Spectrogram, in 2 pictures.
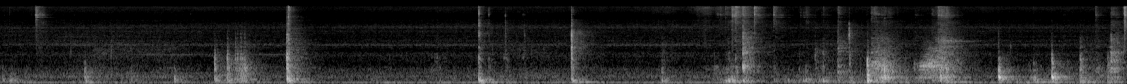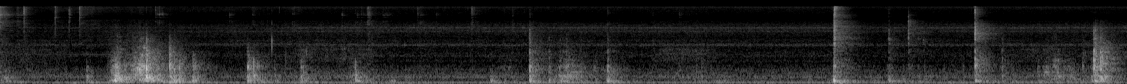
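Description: Handling noise as a heavy rubber-jacketed cable is uncoiled and pulled out of a hard plastic equipment case: irregular scrapes and rustles with sharp knocks and clicks against the case.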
